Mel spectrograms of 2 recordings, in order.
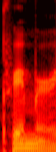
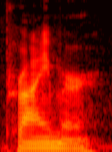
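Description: First: The word is said the American way. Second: The word is said the Canadian way.

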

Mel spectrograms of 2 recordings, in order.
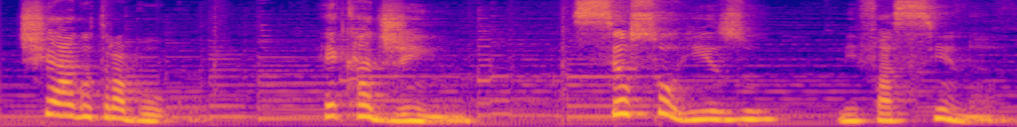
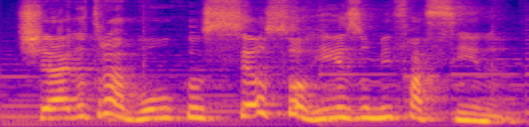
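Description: First: It is said in an AM radio-announcer voice. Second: It is said in a plain, normal voice.

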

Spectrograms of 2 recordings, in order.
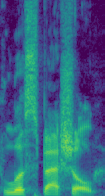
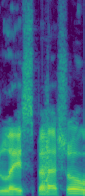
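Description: First: The name has a plain American English pronunciation. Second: The name has a French-sounding pronunciation. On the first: "as Americanized as possible" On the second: "It's not French, but we don't mind"

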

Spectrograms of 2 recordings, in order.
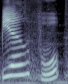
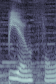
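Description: First: The first syllable has a high level tone. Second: The first syllable has a dipping third tone. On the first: The speaker calls it right. "正确的念法是蝙蝠" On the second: The speaker calls it wrong. "很多人都会念成三声"

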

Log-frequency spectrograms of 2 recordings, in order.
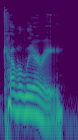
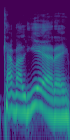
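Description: First: The name is said the American way. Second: The name is said the Italian way.

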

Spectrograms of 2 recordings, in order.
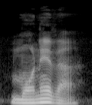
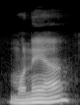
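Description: First: The D between vowels is pronounced. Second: The D between vowels is left out. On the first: "en lugar de" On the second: "dirían"

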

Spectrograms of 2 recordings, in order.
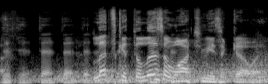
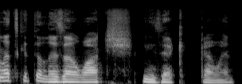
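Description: First: It is said with more excitement. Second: It is said flatly, with little excitement.

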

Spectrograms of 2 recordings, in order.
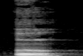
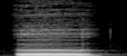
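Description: First: The pitch falls sharply from high to low. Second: The pitch stays high and level. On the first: "quatrième ton" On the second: "premier ton"

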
